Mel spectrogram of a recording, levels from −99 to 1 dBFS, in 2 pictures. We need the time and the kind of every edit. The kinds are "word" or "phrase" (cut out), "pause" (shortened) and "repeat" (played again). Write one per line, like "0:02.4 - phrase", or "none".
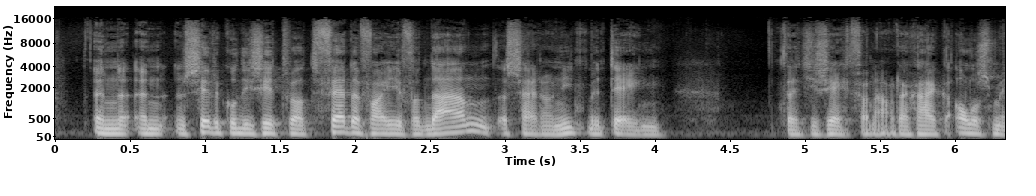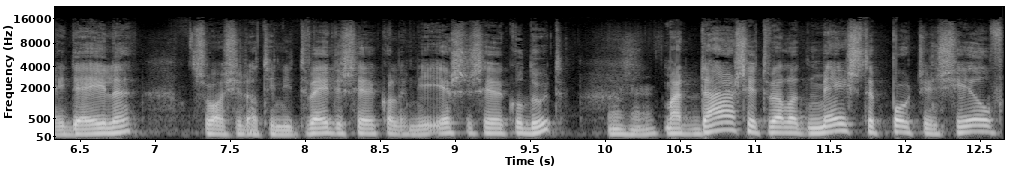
none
